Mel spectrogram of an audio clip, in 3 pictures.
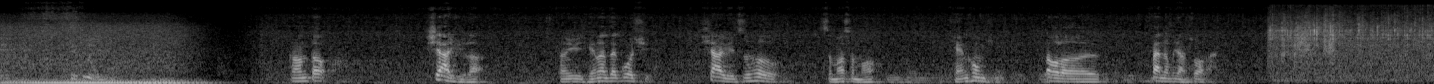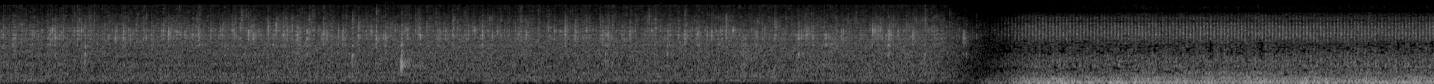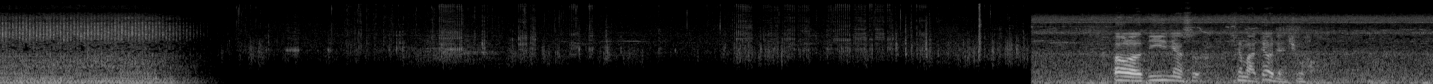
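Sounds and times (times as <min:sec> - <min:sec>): deep rushing noise with rumble: 0:00.0 - 0:02.3
steady rain falling: 0:00.0 - 0:36.0.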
